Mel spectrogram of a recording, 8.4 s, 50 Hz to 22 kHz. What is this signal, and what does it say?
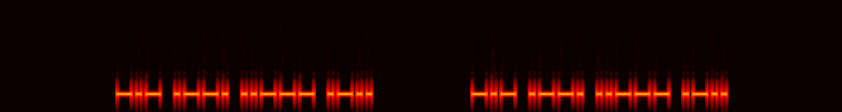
Morse code, heard as a keyed tone, about 25 wpm, 700 Hz. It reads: KP2L KP2L
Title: DXCC-100 Call Signs - 4 Characters - Repeated 2x - 25wpm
